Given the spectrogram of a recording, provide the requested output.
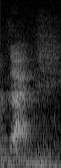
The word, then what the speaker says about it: GIT: He theorized that aging was caused by toxic bacteria in our gut. You're going to see me use GIT, gastrointestinal tract. I'll pronounce that gut because GIT just sounds too weird to me.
